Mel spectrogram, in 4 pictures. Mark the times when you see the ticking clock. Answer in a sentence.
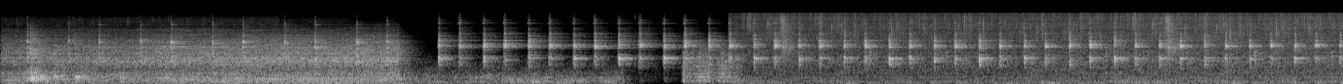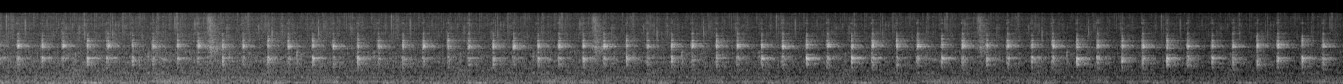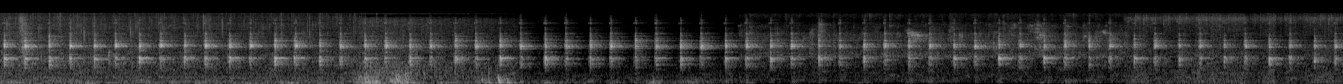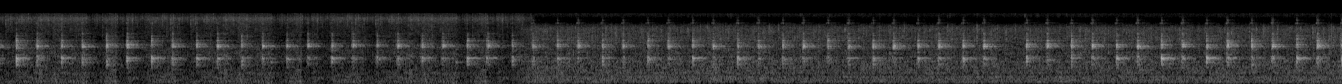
The ticking clock can be heard from 0.0 to 53.6 s.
